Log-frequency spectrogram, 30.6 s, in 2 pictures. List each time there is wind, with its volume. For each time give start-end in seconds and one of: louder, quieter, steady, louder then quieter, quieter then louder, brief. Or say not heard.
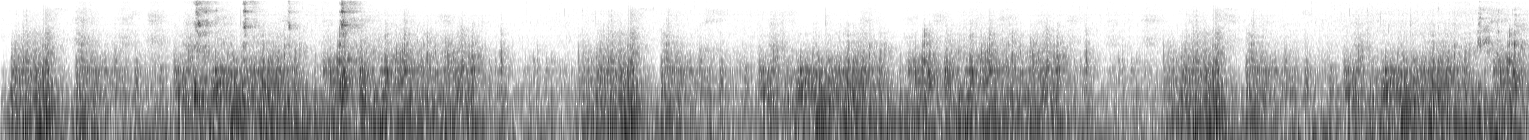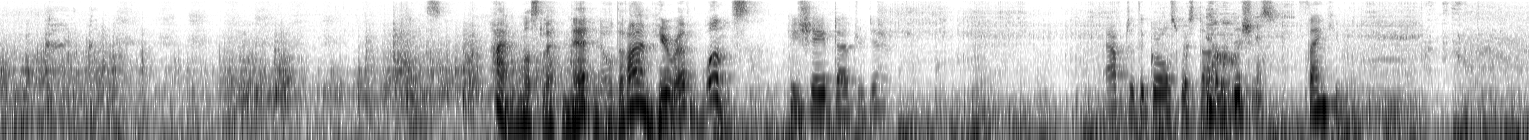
0.0-30.5 quieter.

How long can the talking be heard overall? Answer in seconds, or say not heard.
7 s.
